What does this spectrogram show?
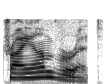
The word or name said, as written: triumvirate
